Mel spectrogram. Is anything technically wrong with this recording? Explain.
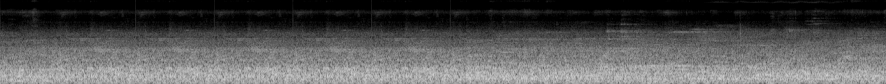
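Yes. From 1.36 s to 4.67 s there is a broken-record loop: a 0.79 s fragment of the sound repeats exactly, back to back, four times. The likely cause is a stalled player or stream resending its last buffered piece, so the audio for that span is lost.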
